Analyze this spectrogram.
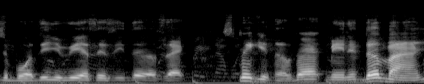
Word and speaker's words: DuvSac: It don't mean a 20 sack of weed. A 20 sack of weed is dub sack. A dub. I am Dove. DuvSac DuvSac.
